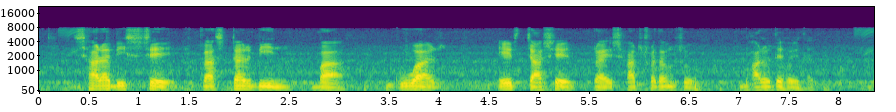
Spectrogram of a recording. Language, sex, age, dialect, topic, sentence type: Bengali, male, 31-35, Standard Colloquial, agriculture, statement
